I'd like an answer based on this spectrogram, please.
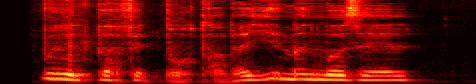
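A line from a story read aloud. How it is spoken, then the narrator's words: Old servant exclaiming briskly. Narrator (French): s'écria la vieille servante avec vivacité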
